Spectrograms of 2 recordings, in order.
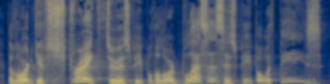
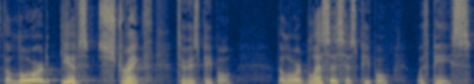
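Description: First: Lifted, higher verse, leaning on "strength" and "blesses"; emphatic scripture repeat. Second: Slow, measured verse, softening on "peace"; slow scripture reading. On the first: Pastor repeating the psalm to the congregation, emphatic and lifted. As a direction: drive home "strength" and "blesses" with a rising voice. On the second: Pastor sharing a psalm with the congregation, slow and measured. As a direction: read it slowly, phrase by phrase, settling down at the end. Reads the verse slowly first time. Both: Real, not acted.

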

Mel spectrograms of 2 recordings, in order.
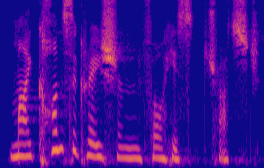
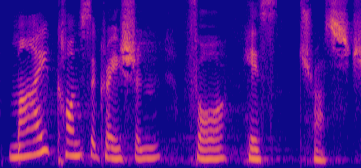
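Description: First: Said in the usual way. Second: Slow, unvoiced whisper. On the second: Shown as a demonstration. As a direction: breathe it out slowly, hushed. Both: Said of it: "One more time".

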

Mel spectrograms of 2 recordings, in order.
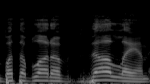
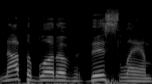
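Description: First: "the" leaned on as the one and only; stress on "the". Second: "this" leaned on against the contrast to come; stress on "this". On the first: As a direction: put the weight on "the" before lamb. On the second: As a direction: put the weight on "this". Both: Real, not acted. Contrasts this lamb with the lamb.

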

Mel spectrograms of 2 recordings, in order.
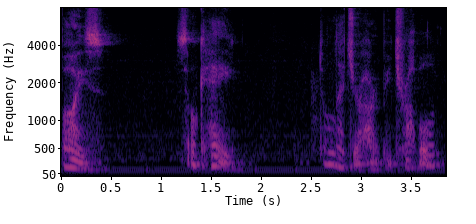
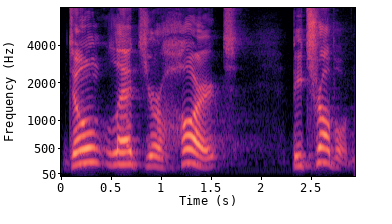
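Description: First: Soft whispered comfort, "Don't" barely breathed; soothing whispered reassurance to his boys; gentle whisper. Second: Slow and firm, stress on "Don't"; a commanding Jesus, slowly; emphatic command. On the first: Retold or imitated. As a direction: hush it like a gentle, passive Jesus. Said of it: "this passive, gentle Jesus saying it like". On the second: Shown as a demonstration. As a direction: lean hard on "Don't let your heart". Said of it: "Jesus saying it like".

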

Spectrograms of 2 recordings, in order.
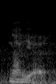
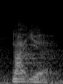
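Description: First: "Not yet" again, much softer, almost breathed; fading echo. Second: Soft, falling "Not yet". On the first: Preacher echoing his warning, fading to a hush. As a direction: let "Not yet" fade to nearly nothing. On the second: Preacher warning the congregation, soft and firm. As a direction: let "Not yet" drop gently. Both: Shown as a demonstration. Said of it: "not yet repeated".

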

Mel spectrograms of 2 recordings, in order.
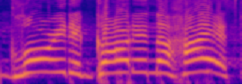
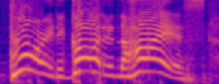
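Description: First: Louder, higher proclamation; booming heavenly announcement; proclaiming loudly. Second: A touch of soldierly proclamation; lightly gruff military shout. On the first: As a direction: announce it to the crowd. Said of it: "they have come to say". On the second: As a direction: call it out like a legion. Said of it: "That's what the angel said". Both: Acted.

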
